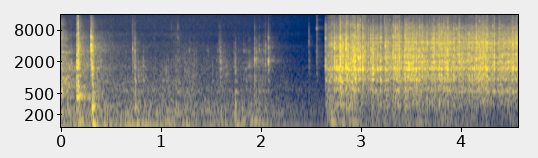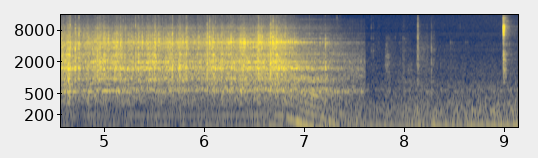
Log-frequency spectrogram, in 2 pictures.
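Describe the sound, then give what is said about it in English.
A few clicks and rattles, then a blender roars to life, whipping a drink with meringue powder, powdered sugar and vanilla into a froth, whirring loudly and steadily for about five seconds before its motor hum sinks in pitch and winds down. No one speaks. “And when I whip this up, the meringue powder is gonna give it this wonderful frothy texture.”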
